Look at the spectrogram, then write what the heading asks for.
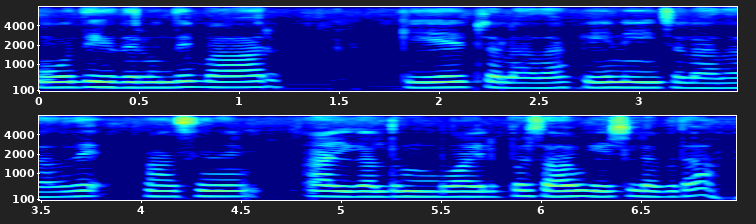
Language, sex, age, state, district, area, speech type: Dogri, female, 45-60, Jammu and Kashmir, Reasi, rural, spontaneous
